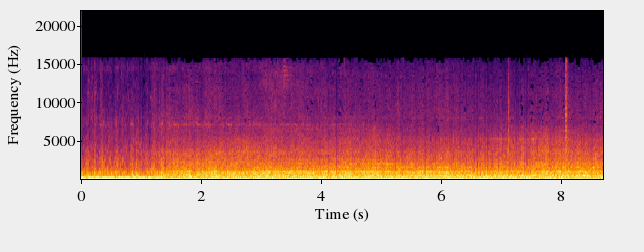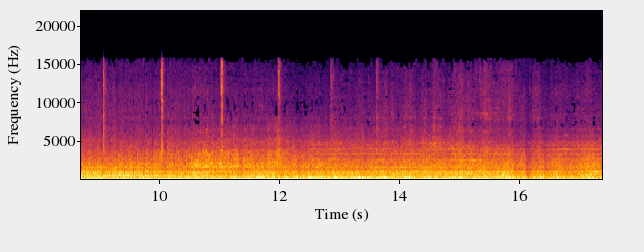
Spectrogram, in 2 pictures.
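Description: Diesel freight train passing close by: GE road locomotives, a CN C40-8 and then BNSF C44-9Ws, running past, followed by loaded freight cars rolling by on the rail. It is steady and loud, with scattered sharp wheel clicks from about 8 to 12 seconds in.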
